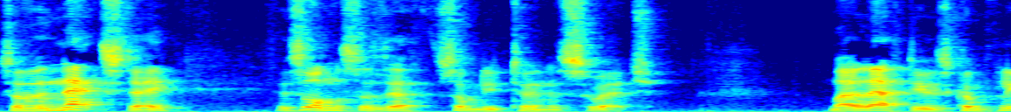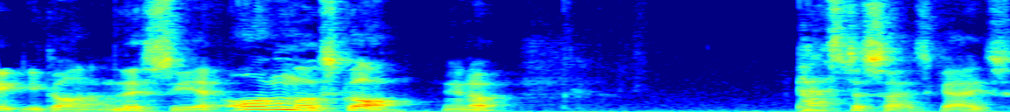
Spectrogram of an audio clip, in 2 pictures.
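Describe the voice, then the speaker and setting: A man speaks at a medium pitch, his voice swinging very widely up and down. He leaves long pauses, and leaves them often. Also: moderate pace. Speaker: singing bowl shop owner and video host. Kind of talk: casual vlog talk to camera. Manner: loud; hesitant, repeating words.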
